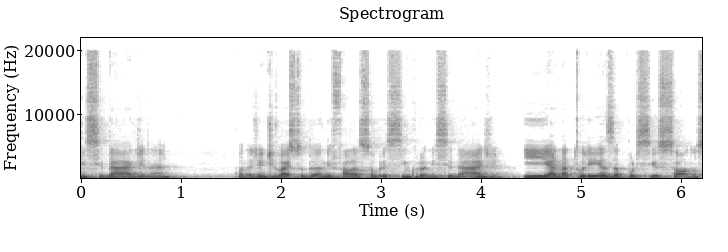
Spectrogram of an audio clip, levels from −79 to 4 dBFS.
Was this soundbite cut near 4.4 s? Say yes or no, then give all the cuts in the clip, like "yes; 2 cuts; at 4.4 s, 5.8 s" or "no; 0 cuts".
yes; 2 cuts; at 2.1 s, 4.4 s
